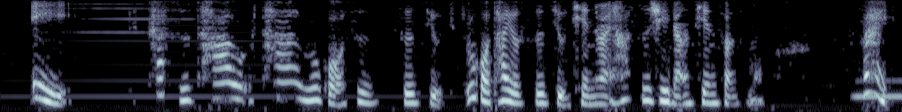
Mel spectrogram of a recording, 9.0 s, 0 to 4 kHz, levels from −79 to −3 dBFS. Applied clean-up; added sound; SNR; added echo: classical method spectral subtraction.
